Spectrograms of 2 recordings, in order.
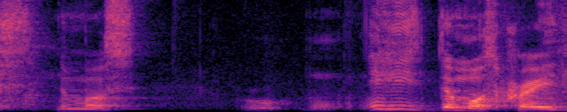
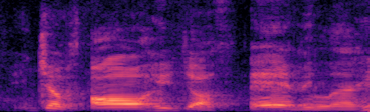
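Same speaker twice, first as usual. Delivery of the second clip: ordinary delivery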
